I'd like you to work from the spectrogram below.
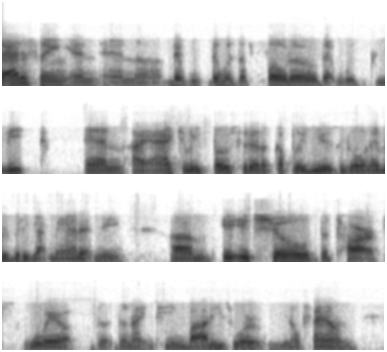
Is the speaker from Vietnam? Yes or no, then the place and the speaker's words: yes; Vietnam; You know, like I was growing up in Vietnam, I can tell you, I've seen things that are absolutely horrible that no child should ever see.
